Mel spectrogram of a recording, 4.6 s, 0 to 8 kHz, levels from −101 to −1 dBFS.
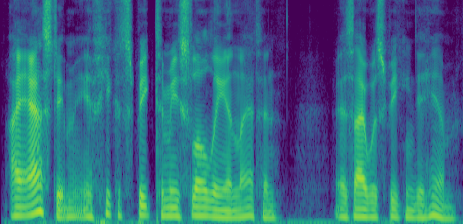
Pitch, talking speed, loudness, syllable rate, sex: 100 Hz, 235 wpm, -21 LUFS, 5.6 syllables/s, male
